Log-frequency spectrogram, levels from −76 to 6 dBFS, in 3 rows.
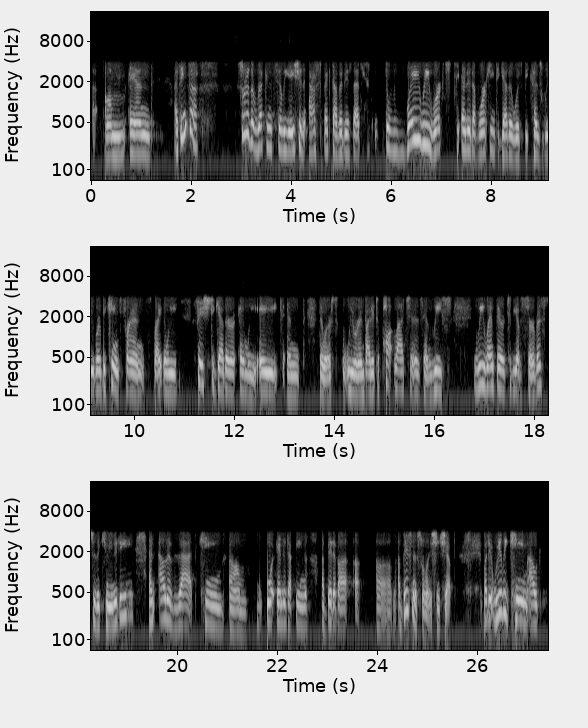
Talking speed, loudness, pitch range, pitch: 175 wpm, -21 LUFS, 150-185 Hz, 165 Hz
